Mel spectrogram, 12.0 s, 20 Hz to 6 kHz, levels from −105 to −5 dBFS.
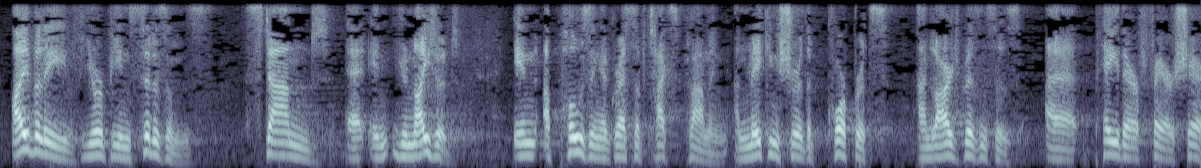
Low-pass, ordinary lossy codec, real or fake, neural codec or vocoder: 5.4 kHz; none; real; none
